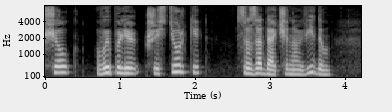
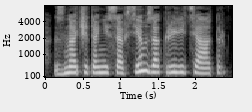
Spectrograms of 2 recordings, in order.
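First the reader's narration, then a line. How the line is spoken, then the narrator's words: Sorrowful exclamation. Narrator (Russian): горестно воскликнула Джуди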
